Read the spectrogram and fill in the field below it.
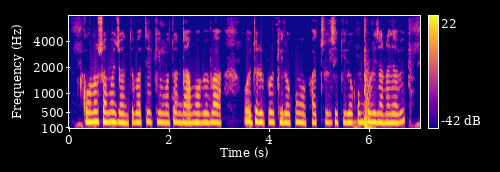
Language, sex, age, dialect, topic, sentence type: Bengali, female, 18-24, Rajbangshi, agriculture, question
